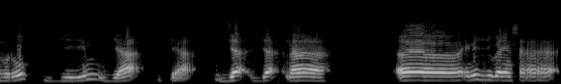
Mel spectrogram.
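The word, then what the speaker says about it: ج: Kalau terlalu belakang ini bunyinya kayak gini. Ja, ji, ju, ja, ji, ju. Nah, ini contoh jim yang kurang tepat. Yang insya Allah tepat, yang insya Allah benar pengucapannya dari lidah bagian tengah. Ja, ja. Nah, seperti itu bunyinya. Ja, ji, ju, baje, aje, ije, uj. Jadi bukan aje, ije, uj. Nah, itu faktor karena terlalu belakang pengucapannya.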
